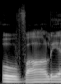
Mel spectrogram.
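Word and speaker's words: Ohvale: It's O'Varley, I think you pronounce it.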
